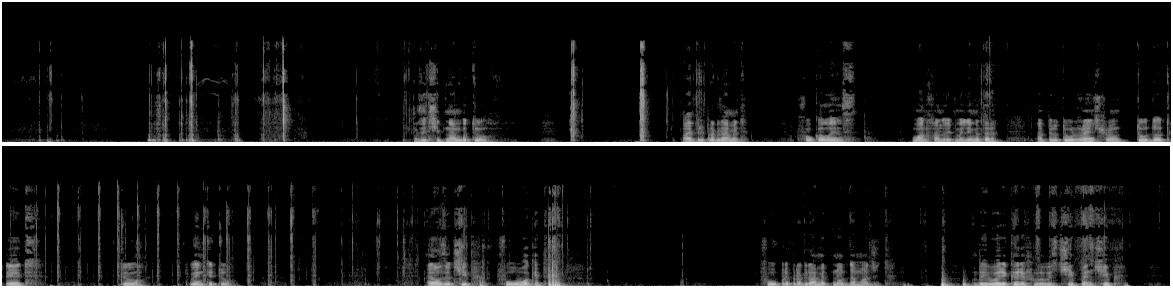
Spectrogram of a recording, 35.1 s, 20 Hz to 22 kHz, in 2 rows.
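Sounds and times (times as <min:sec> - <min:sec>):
mirror dropping thump: 0:25.7 - 0:26.0, 0:31.6 - 0:32.0.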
